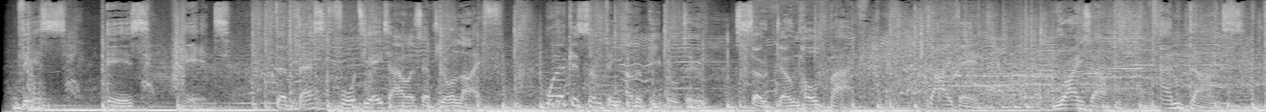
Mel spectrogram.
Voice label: english british voice over male commercial

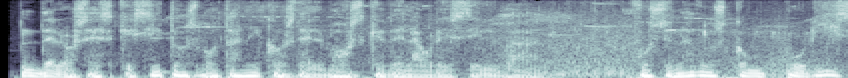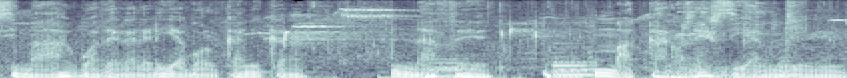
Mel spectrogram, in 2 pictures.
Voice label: spanish voice over male commercial

